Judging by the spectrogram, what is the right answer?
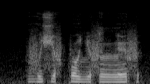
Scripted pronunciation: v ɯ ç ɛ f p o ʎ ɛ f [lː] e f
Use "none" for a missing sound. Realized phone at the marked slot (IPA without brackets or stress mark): lː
